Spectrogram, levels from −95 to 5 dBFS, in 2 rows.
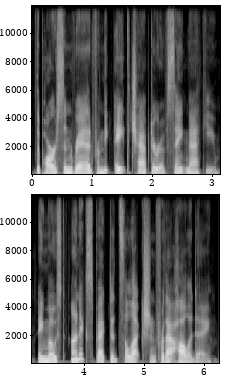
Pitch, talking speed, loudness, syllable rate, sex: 210 Hz, 165 wpm, -16 LUFS, 4.7 syllables/s, female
